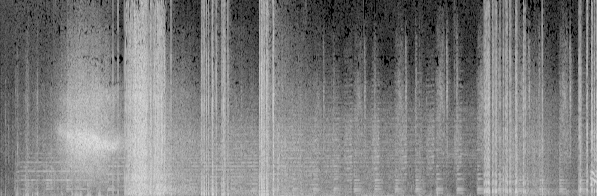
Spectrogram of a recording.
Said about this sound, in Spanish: vamos a centrarnos en esos fuegos artificiales que hoy son símbolo de la Semana Grande. Sí, ya en el siglo XVI era costumbre la quema de colecciones de fuegos artificiales en momentos de fiestas importantes.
